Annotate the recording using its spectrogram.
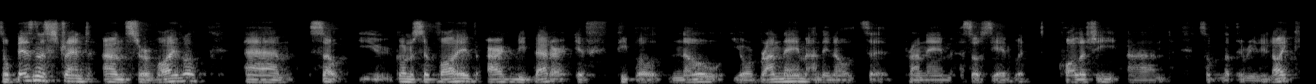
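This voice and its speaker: Against a quiet background, the man keeps a moderate pace. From Ireland. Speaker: secondary school business teacher. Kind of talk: online lecture. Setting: recorded remote lesson over slides. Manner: halting, many fillers. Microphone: webcam.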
